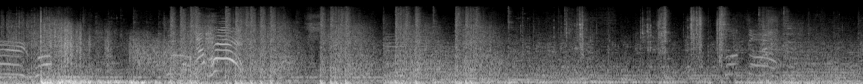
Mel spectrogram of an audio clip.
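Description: A grenade blast tears through a Call of Juarez The Cartel firefight, a heavy boom followed by sustained loud gunfire and shouting voices over a dense, chaotic battle din.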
